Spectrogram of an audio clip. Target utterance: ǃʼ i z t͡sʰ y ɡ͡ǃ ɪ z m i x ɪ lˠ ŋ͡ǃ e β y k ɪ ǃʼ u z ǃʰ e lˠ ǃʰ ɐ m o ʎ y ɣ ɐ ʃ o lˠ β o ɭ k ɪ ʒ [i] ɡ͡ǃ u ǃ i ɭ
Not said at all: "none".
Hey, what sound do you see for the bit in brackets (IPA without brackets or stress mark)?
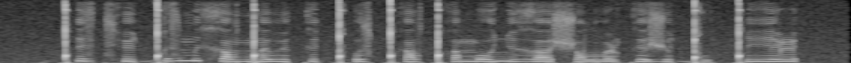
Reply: y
